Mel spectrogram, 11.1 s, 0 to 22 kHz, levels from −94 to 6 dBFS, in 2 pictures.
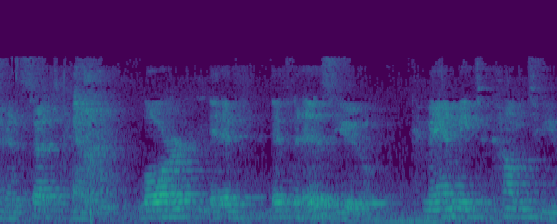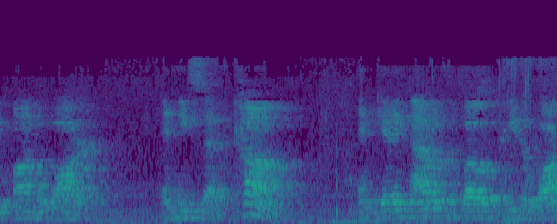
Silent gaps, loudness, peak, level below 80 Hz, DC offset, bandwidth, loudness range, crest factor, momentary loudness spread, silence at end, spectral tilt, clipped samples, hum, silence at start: none; -43 LUFS; -26 dBFS; -64 dBFS; under 0.1%; 7.6 kHz; 3 LU; 18 dB; 14 LU; 0 s; -3 dB/octave; under 0.1%; none; 0 s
